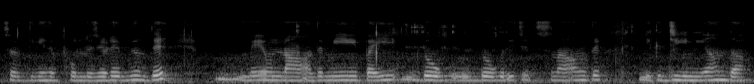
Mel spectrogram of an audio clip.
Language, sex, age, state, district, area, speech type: Dogri, female, 60+, Jammu and Kashmir, Reasi, urban, spontaneous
